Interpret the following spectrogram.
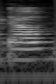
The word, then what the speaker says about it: McDowell: It's either McDowell or McDowell. We pronounce it either way.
